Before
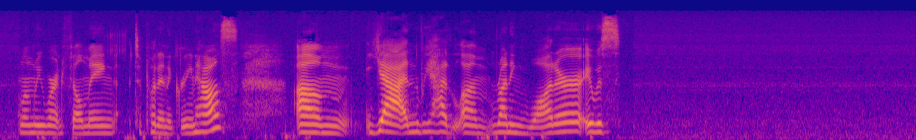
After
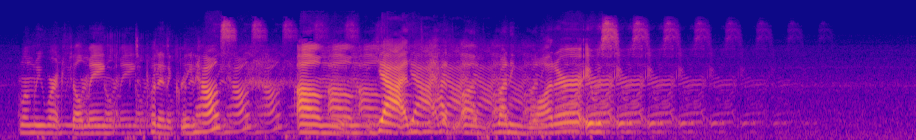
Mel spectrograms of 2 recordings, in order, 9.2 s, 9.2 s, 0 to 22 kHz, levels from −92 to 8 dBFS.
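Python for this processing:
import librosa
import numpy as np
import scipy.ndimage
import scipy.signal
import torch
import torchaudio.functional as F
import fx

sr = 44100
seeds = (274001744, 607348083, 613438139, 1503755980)

y = fx.env_lowpass(x, sr, base_hz=2600.0, full_db=-18.0)
y = fx.quant_dither(y, sr, seeds[0], bits=12, dither='none', at=(0.99, 1.88))
y = fx.echo_feedback(y, sr, ms=309, feedback_pct=60, wet_db=-9.5)
y = fx.sustainer(y, sr, db_per_s=22.0, at=(3.19, 3.98))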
